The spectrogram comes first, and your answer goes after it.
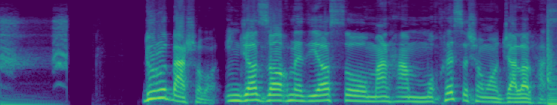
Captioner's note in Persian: صدای جیغ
